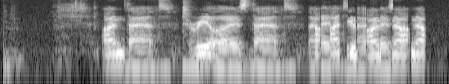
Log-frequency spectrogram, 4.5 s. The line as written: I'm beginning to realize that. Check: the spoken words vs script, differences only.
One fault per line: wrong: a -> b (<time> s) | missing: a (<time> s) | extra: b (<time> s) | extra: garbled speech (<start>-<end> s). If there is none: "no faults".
wrong: beginning -> that (1.2 s)
extra: garbled speech (3.1-4.3 s)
